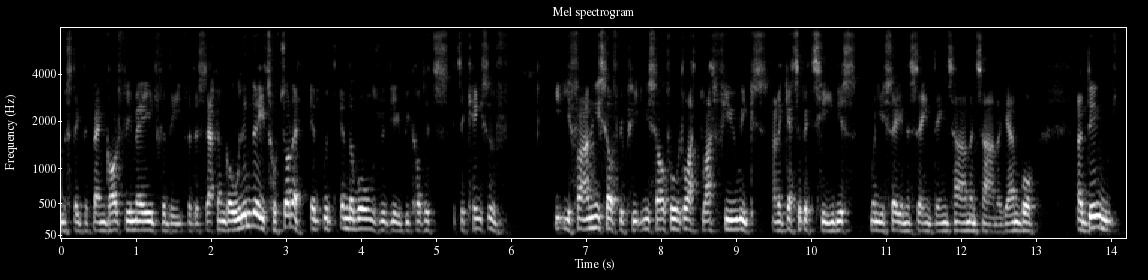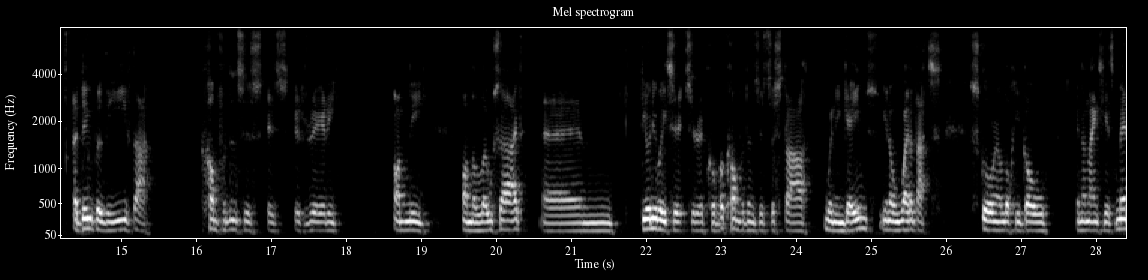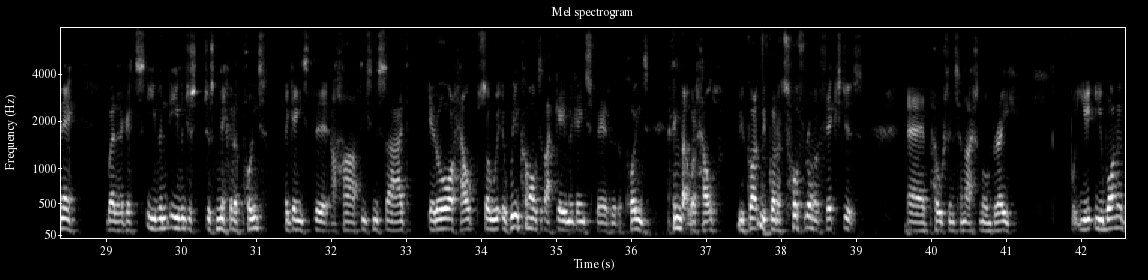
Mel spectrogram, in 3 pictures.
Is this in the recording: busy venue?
no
